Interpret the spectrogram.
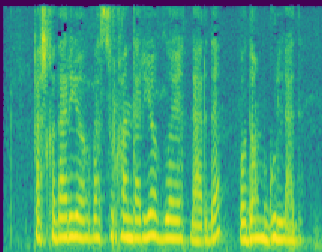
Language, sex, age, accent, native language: Uzbek, female, 18-24, Surxondaryo, Uzbek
